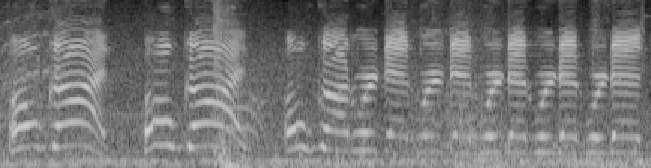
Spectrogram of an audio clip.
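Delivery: high frantic panic; panicked screaming. Real, not acted. Panic as enemy attacks.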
